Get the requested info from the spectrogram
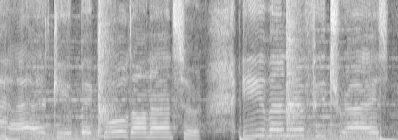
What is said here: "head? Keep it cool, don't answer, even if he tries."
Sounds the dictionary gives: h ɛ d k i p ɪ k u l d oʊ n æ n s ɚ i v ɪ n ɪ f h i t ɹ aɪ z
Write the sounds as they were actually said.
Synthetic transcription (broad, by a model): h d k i b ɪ k u l d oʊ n æ n s ɚ i v ɪ n ɪ f h i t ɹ aɪ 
